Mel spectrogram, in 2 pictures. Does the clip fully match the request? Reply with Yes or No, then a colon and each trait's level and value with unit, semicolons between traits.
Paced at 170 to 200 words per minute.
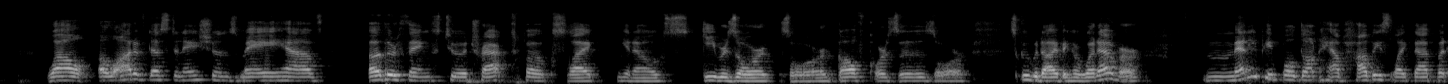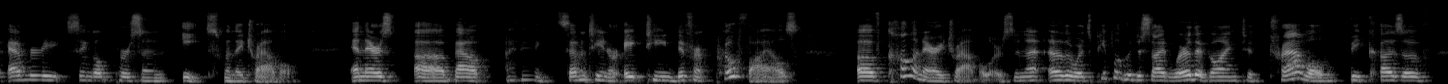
No: average, 145 wpm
